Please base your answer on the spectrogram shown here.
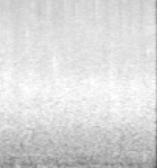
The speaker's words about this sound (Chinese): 让我们再次用掌声感谢两位队长给我们带来的精彩对决。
